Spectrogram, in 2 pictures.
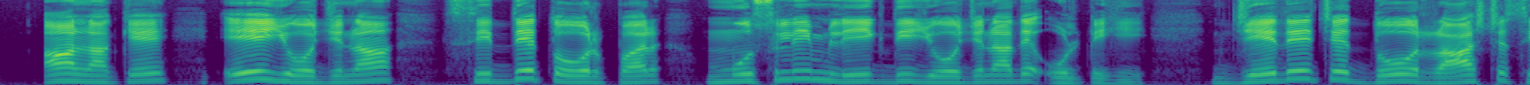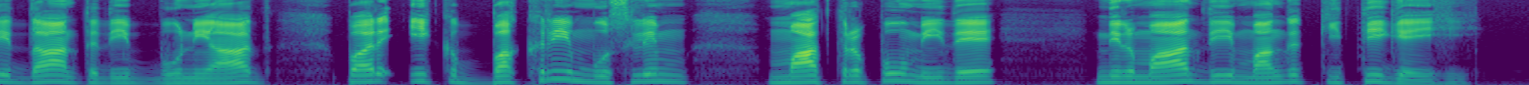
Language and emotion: Dogri, neutral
